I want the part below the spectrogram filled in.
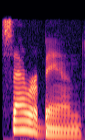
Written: sarabande

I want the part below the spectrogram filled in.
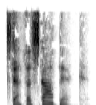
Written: stethoscopic

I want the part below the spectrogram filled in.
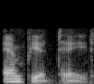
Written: amputate

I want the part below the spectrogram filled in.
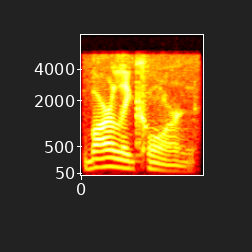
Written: barleycorn

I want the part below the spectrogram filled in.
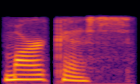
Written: Marcus Island

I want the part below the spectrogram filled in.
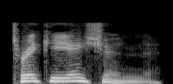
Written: tracheation

